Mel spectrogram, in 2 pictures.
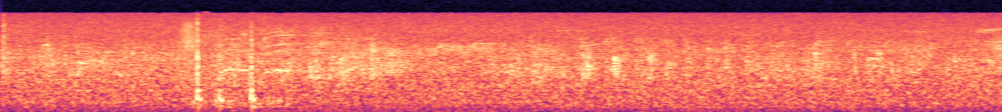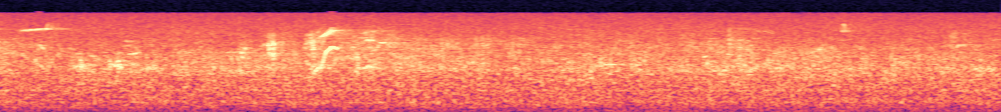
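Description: Small birds giving scattered short, high chirps over a steady outdoor background hiss, with a quick cluster of sharp clicks about a second in.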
